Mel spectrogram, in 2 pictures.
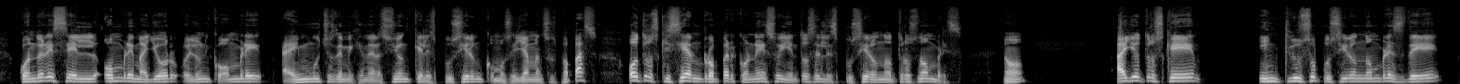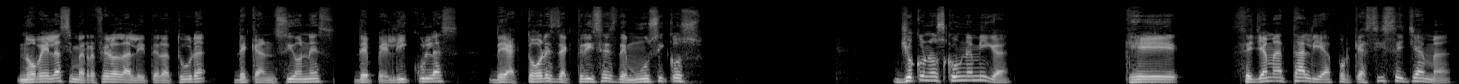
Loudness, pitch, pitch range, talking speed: -21 LUFS, 130 Hz, 115-145 Hz, 145 wpm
